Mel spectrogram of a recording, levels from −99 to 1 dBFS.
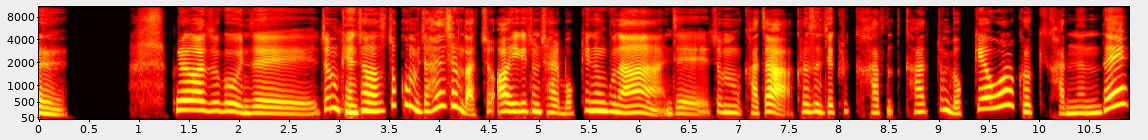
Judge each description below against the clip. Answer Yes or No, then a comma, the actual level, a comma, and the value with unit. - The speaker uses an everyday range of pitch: No, wide, 6.2 semitones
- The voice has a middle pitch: No, high, 230 Hz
